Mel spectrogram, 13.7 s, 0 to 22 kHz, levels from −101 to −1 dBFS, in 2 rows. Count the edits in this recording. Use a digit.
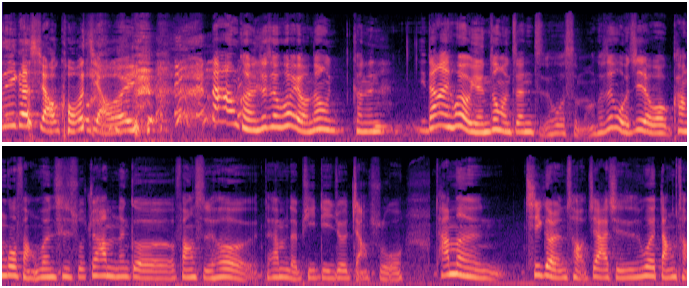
1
